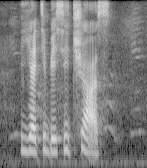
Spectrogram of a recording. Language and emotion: Russian, angry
